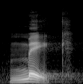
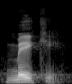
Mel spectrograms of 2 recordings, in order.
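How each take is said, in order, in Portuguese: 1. A palavra termina no seu som de consoante final. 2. Uma vogal extra 'ee' segue a consoante final. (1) "Não se pronuncia o som do I no final" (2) "e não"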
